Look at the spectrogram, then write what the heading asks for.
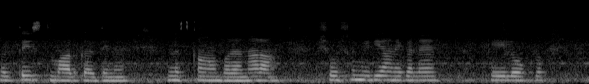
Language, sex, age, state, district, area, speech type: Dogri, female, 30-45, Jammu and Kashmir, Samba, rural, spontaneous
